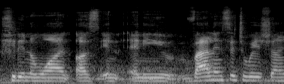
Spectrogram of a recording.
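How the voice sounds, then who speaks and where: A woman speaks with a Jamaican accent at a moderate pace. Her pitch sits fairly low. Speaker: vlogger. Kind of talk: personal story talk to camera. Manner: casual, chatty.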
